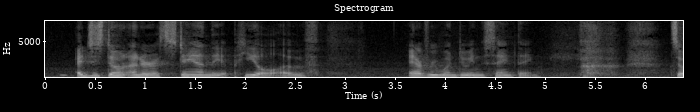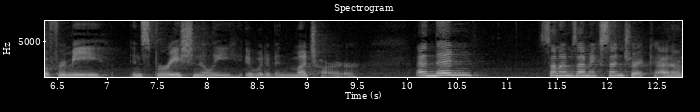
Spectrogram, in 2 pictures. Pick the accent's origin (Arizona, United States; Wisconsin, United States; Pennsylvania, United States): Pennsylvania, United States; Philadelphia; I'm from Philadelphia all my teenage years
